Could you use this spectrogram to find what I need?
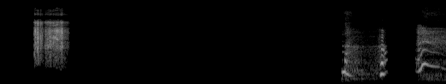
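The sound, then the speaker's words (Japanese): A camera shutter snaps once as a photo is taken, a short crisp mechanical click alone in silence, followed after a long pause by further brief bursts of sound. “写真撮っとこうっと。”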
